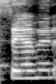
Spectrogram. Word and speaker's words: salmon: Geneva says, I don't pronounce the L, but that's how it should be.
